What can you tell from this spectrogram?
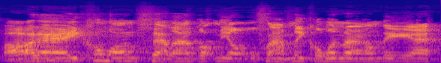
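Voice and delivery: butter him up like a chancer on the doorstep; Scouse beggar voice. Retold or imitated. Tony again.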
